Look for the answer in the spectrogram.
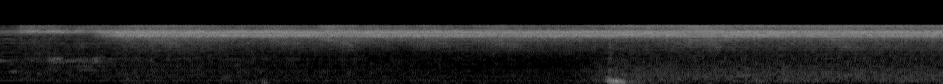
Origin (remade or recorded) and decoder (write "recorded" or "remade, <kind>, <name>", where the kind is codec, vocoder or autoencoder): remade, vocoder, WaveNeXt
